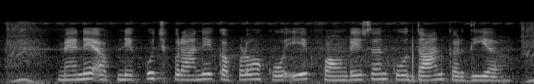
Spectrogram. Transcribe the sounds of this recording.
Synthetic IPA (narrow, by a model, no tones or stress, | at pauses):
mɛ̃ːneɐpnekʊt͡ʃʰpʊɾaːnekɐpɽõkoeːkfʰaːʊ̃ɳɖeːʃənkod̪aːnkɐɾd̪ijaː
